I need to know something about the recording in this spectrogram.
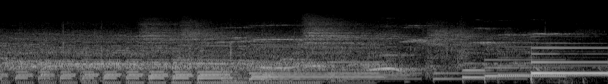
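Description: Instrumental worship music between sung lines: quick repeated chords for the first two and a half seconds, then held chords stepping upward.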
